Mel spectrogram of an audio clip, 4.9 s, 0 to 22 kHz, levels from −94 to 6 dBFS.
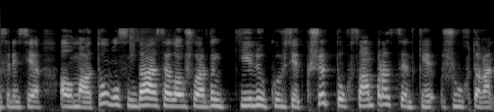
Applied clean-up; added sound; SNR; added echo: neural mask model DeepFilterNet 3.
